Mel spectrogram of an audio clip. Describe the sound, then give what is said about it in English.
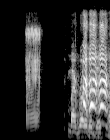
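A person blows a short, buzzy raspberry imitating a fart, fairly loud, followed after a brief pause by a longer stretch of animated voice. “My brother would just fucking fart, and I would be so mad.”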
